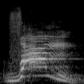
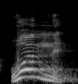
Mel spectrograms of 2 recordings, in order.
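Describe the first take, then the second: First: It is said in a German accent. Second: It is said in a Scottish accent. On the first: "is the German accent" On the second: "the accent I like to use is the Scottish accent"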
